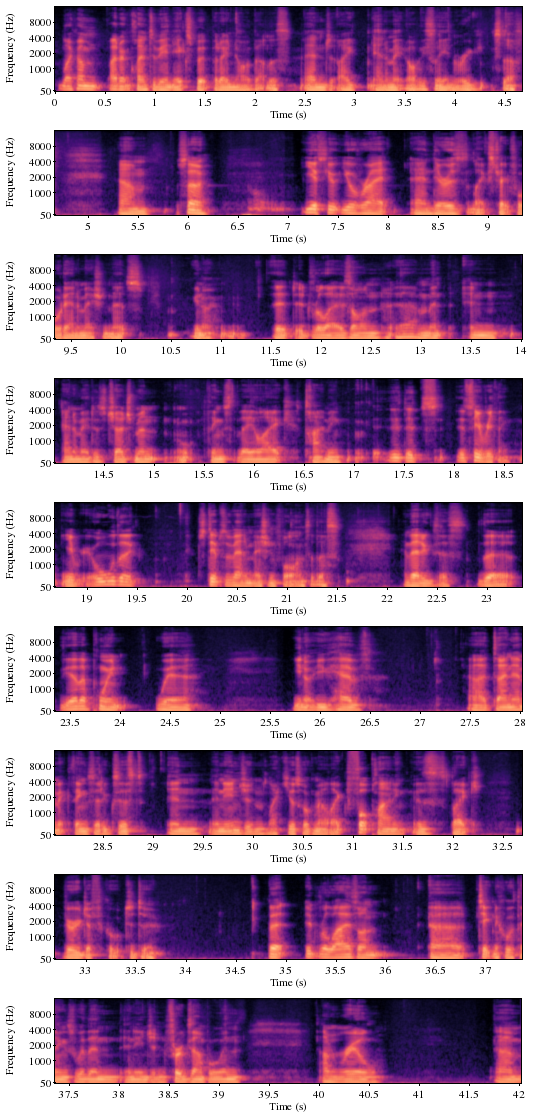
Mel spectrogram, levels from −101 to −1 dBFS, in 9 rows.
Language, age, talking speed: English, 20-39, 160 wpm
